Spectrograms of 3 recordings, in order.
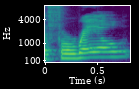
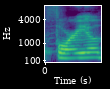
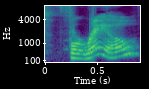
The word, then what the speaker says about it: Foreo: on the bear the foreo bear is what i should say i called it foreo the whole time because i didn't know how to pronounce it whoops but it's foreo and i really love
